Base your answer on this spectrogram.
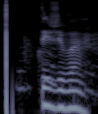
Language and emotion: Russian, neutral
